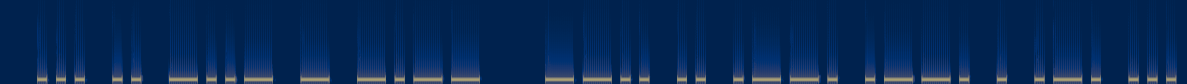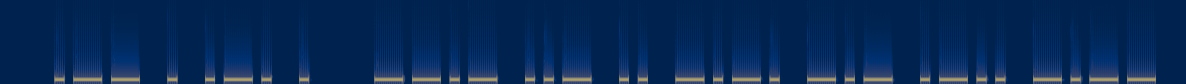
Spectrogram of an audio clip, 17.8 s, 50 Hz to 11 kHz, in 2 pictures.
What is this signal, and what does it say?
Morse code, heard as a keyed tone, about 17 wpm, 700 Hz. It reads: SIXTY ZIPPERS WERE QUICKLY
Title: Pangram Challenge v2 - 17wpm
